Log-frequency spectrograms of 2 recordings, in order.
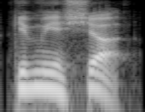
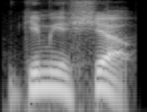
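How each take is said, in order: First: "shot" said where "shout" was meant, short o vowel; quick tongue slip, "shot" with a clipped short vowel. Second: "shout" said right, full ow vowel; fixing the slip, "shout" with a clear ow sound; corrected word. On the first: Host promoting the club tongue-slips "shot" for shout. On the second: Host corrects himself to ask listeners for a shout. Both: Real, not acted.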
